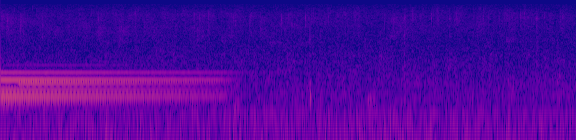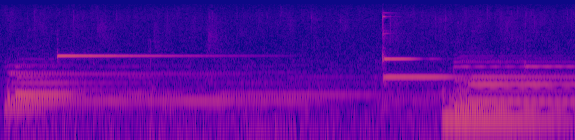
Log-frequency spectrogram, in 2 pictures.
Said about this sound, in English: It doesn't often rain here, so I think I'd like to go out on the porch and just watch the rain for a while. Watch it and listen to it.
